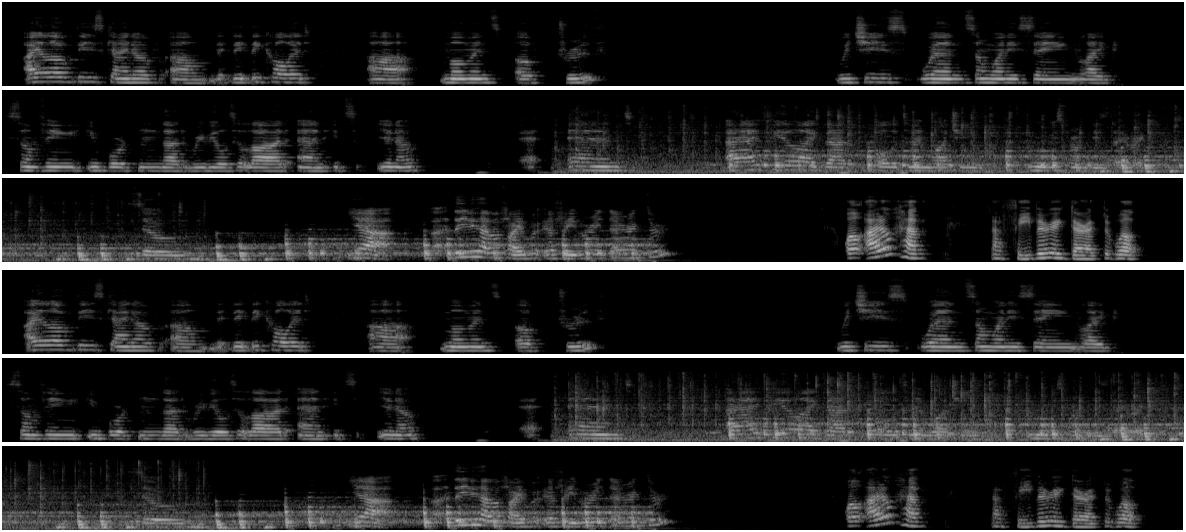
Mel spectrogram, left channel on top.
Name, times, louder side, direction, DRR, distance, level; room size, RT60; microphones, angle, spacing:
voice 1, 0.2-3.1 3.6-4.1 4.4-6.0 8.3-11.1 11.9-16.0 17.0-17.2 17.5-18.2 19.0-21.8 22.0-23.6 24.9-25.6 27.1-27.6 27.9-30.3, left 1 dB, 15° left, 0.7 m, -34 dB
sound 1, 17.3-25.7, right 3 dB, 40° right, 0.5 m, -43 dB
sound 2, 19.1-30.2, right 2 dB, 90° right, 0.5 m, -34 dB
voice 2, 32.1-32.9 33.5-35.0, left 6 dB, 60° left, 0.4 m, -29 dB
2.1 x 2.1 x 2.8 m
head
